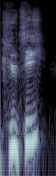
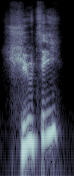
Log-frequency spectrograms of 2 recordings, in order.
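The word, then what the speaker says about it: Ncuti: who's going to be why mispronounced as in cutie it's actually pronounced shuty uh gatwa uh somebody who i'll just be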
